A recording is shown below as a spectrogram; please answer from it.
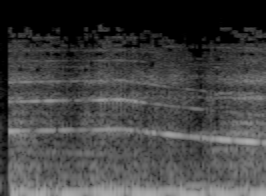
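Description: Police car siren in a slow wail, its pitch falling steadily, over a low steady rumble.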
